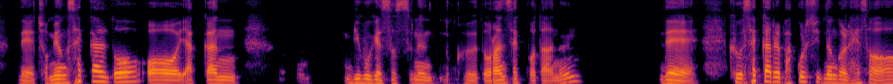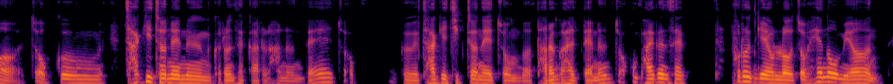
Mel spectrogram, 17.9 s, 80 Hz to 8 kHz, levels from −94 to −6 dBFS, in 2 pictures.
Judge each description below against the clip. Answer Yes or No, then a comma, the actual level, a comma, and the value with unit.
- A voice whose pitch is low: Yes, low, 125 Hz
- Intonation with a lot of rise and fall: No, average, 4.0 semitones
